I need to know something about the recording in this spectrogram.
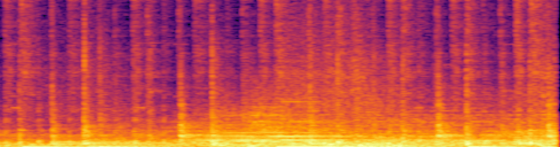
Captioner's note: loud metal groaning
